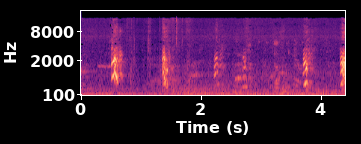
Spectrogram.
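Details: Twelve-week-old German Shepherd puppy during rag and bite work, giving short sharp high barks in scattered bursts about a second apart, with a steady low background hum and some voices.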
